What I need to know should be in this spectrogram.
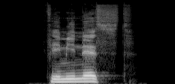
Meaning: feminist
- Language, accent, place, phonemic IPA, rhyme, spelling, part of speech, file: German, Germany, Berlin, /femiˈnɪst/, -ɪst, Feminist, noun, De-Feminist.ogg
